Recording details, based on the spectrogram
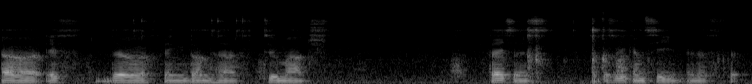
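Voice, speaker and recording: With a non-native accent, a man speaks at a very slow pace in a very deep, low pitch, his intonation monotone and flat, with long, frequent pauses and audible room echo. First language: not English. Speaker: gaming tutorial creator. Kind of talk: tutorial. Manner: halting.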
